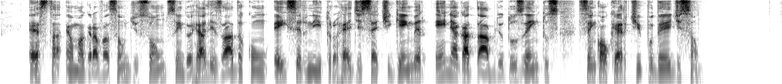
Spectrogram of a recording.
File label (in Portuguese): Headset Gamer gravacao; Acer Nitro NHW200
